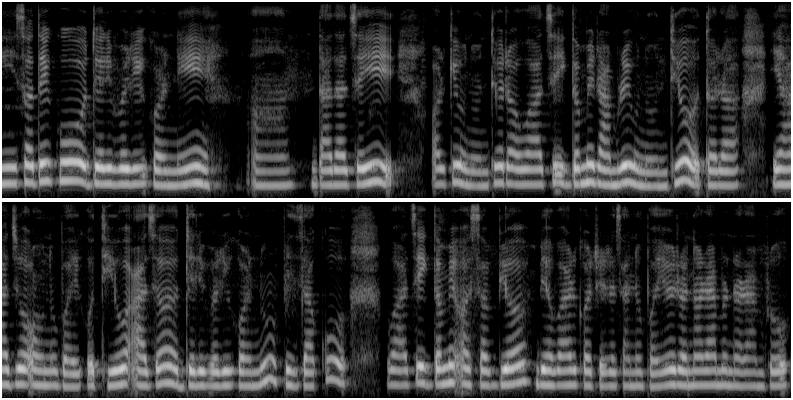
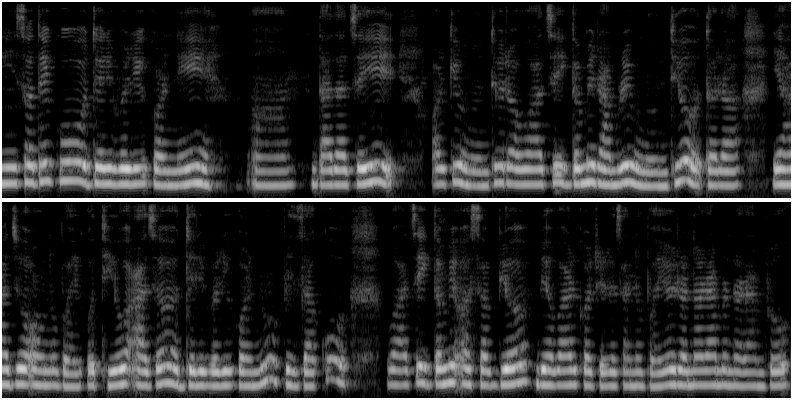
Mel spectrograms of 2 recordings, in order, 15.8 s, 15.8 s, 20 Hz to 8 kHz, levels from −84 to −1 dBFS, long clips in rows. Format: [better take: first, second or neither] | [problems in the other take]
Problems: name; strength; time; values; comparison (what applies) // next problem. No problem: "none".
first | room echo; dies away in 0.2 s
